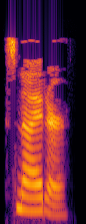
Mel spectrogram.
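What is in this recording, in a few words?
"snider", British English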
